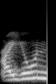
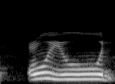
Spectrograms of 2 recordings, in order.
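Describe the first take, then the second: First: The first vowel is an unrounded 'a'. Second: The first vowel is a rounded 'u'. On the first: The speaker calls it wrong. "عیون نہیں پڑھنا" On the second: The speaker calls it right. "آئین کے اوپر پیش ہے"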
